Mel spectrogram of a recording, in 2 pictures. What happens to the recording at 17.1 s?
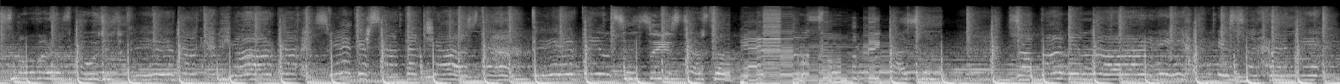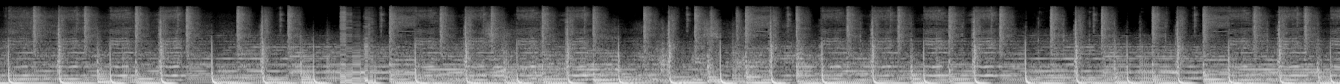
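At 17.1 s there's robotic sound from repeated short buffers, 16.77 to 17.18 s. It's a rigid 93.8 Hz buzz, likely from an 11 ms chunk looping over most of the audio.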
